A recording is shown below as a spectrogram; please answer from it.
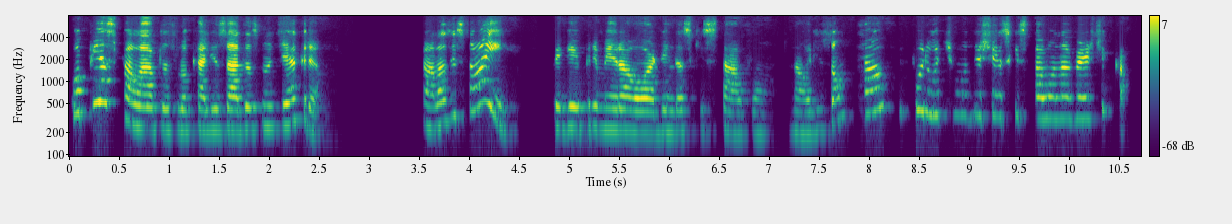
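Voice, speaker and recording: Teacher lady, high voice, walks kids thru spelling patiently, kinda dull lo-fi sound. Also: sing-song, normal speed. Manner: patient, explaining step by step with many "tá?" and "né?". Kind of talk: online Portuguese lesson for children.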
